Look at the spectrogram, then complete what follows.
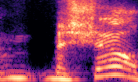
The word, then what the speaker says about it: Michelle: I will apply the coupon code so that, is your name pronounced Michelle? Yes. Or is it Michael? Michelle. So that Michelle, by the way, he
